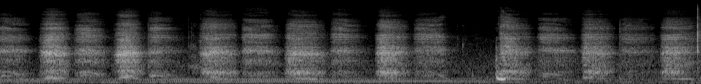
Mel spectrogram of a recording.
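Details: Simulated hyperventilation in a dental-surgery medical emergency training scenario: an adult woman patient with a pulse-oximeter probe on her finger, whom a bystander calls an asthma attack, makes rapid, noisy gasping breaths at about 70 a minute.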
